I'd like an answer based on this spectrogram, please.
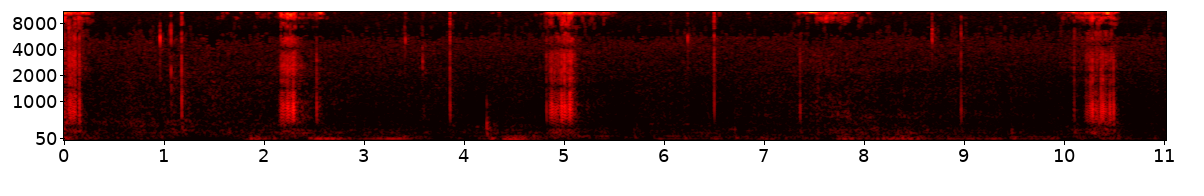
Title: Bunny snores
